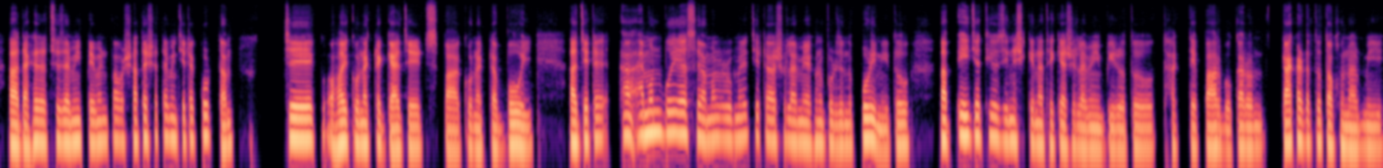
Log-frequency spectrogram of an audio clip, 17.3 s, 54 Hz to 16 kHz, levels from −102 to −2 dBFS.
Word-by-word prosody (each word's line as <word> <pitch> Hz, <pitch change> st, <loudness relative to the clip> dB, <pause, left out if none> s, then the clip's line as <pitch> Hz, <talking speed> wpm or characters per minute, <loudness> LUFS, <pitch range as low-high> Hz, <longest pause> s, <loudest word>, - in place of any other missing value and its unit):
আ -, -, +8 dB
দেখা 120 Hz, +3 st, +3 dB
যাচ্ছে 130 Hz, +1 st, -2 dB
যে 130 Hz, -, +3 dB
আমি 135 Hz, +1 st, +3 dB
পেমেন্ট 130 Hz, +1 st, 0 dB
পাওয়ার 135 Hz, -2 st, -3 dB
সাথে, 140 Hz, +1 st, 0 dB
সাথে 155 Hz, -1 st, -7 dB
আমি 145 Hz, -, +1 dB
যেটা 145 Hz, 0 st, -1 dB
করতাম, 145 Hz, -7 st, 0 dB, 0.8 s
যে 150 Hz, -, +7 dB, 0.5 s
হয় 130 Hz, +2 st, +6 dB
কোনো 125 Hz, -1 st, +3 dB
একটা 130 Hz, -, -1 dB
গ্যাজেটস 110 Hz, +2 st, +1 dB, 0.2 s
বা 105 Hz, -, +2 dB, 0.2 s
কোনো 110 Hz, -2 st, -3 dB
একটা 110 Hz, -, -4 dB, 0.2 s
বই 120 Hz, -2 st, +5 dB, 0.6 s
আ -, -, +7 dB
যেটা 140 Hz, +1 st, +1 dB, 0.3 s
আ -, -, +4 dB, 0.2 s
এমন 180 Hz, +2 st, +6 dB
বই 180 Hz, 0 st, +2 dB
আছে 165 Hz, -, -3 dB
আমার 145 Hz, +2 st, -1 dB
রুমে 145 Hz, +1 st, -2 dB
যেটা 150 Hz, -2 st, -5 dB
আসলে 140 Hz, +1 st, -4 dB
আমি 130 Hz, 0 st, 0 dB
এখনো 130 Hz, +1 st, -2 dB
পর্যন্ত 120 Hz, -1 st, -1 dB
পড়িনি। 140 Hz, -9 st, +4 dB
তো 120 Hz, -, +3 dB, 0.5 s
আপ 140 Hz, -, +3 dB, 0.2 s
এই 155 Hz, -, +7 dB
জাতীয় 155 Hz, 0 st, 0 dB
জিনিস 135 Hz, -1 st, +1 dB
কেনা 125 Hz, -2 st, 0 dB
থেকে 120 Hz, +1 st, -3 dB
আসলে 115 Hz, 0 st, -4 dB
আমি 110 Hz, -, 0 dB, 0.2 s
বিরত 105 Hz, -1 st, -3 dB, 0.4 s
থাকতে 115 Hz, 0 st, -7 dB, 0.2 s
পারবো। 110 Hz, -1 st, +1 dB
কারণ 110 Hz, -1 st, 0 dB, 0.4 s
টাকাটা 130 Hz, +1 st, +3 dB
তো -, -, +2 dB
তখন 115 Hz, 0 st, 0 dB
আমি 110 Hz, +1 st, -3 dB
130 Hz, 180 wpm, -22 LUFS, 115-140 Hz, 0.8 s, আ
